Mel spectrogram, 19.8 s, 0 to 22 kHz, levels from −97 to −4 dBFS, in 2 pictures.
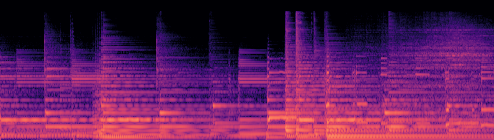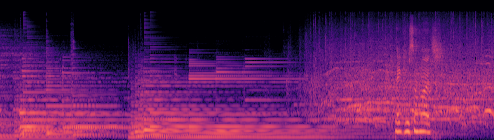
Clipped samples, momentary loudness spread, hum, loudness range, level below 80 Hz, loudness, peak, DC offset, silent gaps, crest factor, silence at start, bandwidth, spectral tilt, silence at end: under 0.1%; 13 LU; none; 9 LU; -48 dBFS; -33 LUFS; -14 dBFS; under 0.1%; none; 20 dB; 0 s; 15.5 kHz; -6 dB/octave; 0 s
